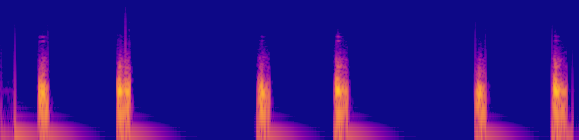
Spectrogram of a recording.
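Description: Clean, slow two-part heartbeat at the pulmonary area, with the second sound splitting on breathing in: normal splitting.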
